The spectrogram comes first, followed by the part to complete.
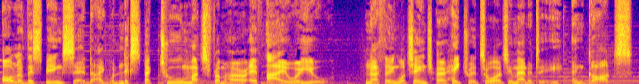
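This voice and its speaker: A man playing a solemn, learned desert god in a video game, speaking formally in a gravelly, measured way. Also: medium pitch, lively intonation, fairly bright tone, faint music behind, heavily acted. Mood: wry, measured. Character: solemn, learned male desert god loyal to his king.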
